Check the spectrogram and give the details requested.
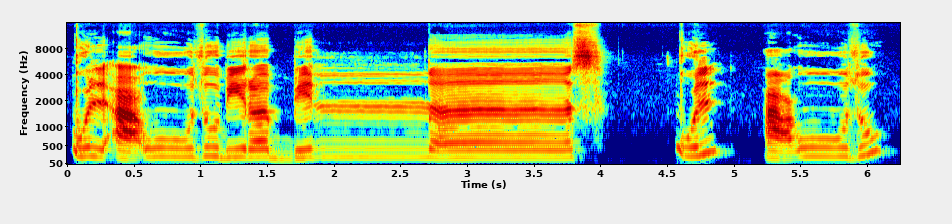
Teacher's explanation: قل کو آپ نے موٹا پڑھنا ہے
